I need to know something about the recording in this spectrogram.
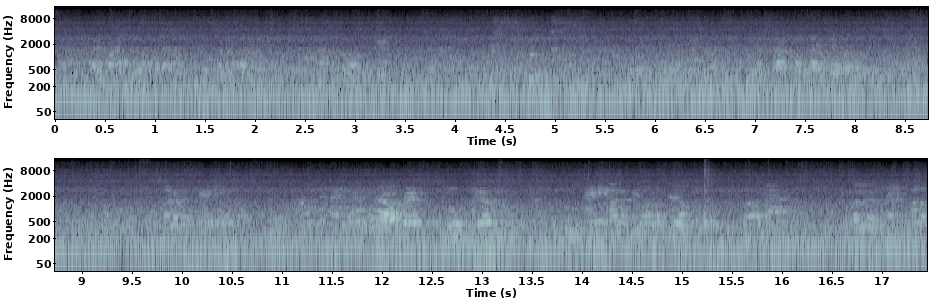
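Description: A crowd of men and women chatter loudly nearby.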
